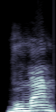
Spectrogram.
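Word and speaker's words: woman: देखो याद रखना, इसे वुमेन पढ़ते हैं, प्रोनाउंसिएशन बहुत इंपॉर्टेंट, वुमेन। और अगर इसका हम प्लूरल करें तो इसे हम वीमेन पढ़ते हैं, वीमेन लिख रहा हूं, बहुत इंपॉर्टेंट है प्रोनाउंसिएशन।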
